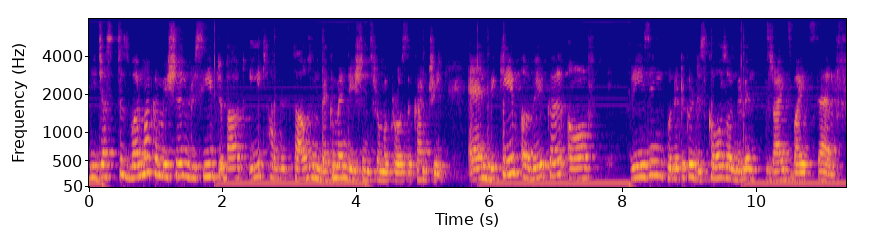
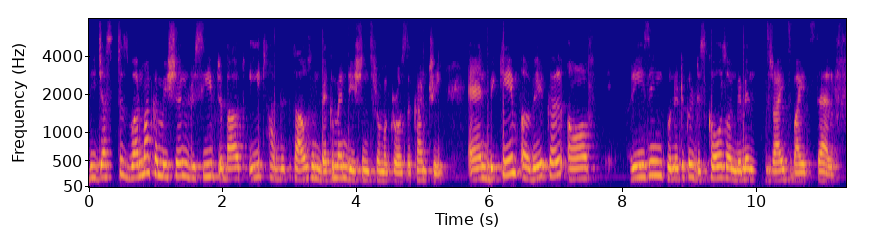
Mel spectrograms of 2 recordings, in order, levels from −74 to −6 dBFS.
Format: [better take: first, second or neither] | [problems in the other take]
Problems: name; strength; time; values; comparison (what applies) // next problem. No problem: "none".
second | background sound (Domestic sounds, home sounds); 16 dB below the speech // room echo; dies away in 0.6 s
